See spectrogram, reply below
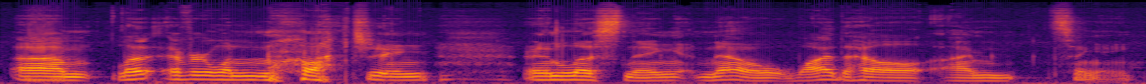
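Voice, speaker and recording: A man's voice: mid-range voice, fairly even intonation, takes it slowly. A young man hosts a casual gaming podcast in an everyday mid-range voice. He keeps things light, throwing in jokes and teasing asides. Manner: jokey, teasing. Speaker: podcast host.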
